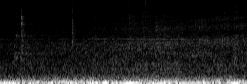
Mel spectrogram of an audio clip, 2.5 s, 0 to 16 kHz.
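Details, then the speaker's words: 2016 Nissan Leaf SL with warranty-replaced 40 kWh battery, driving down a parking garage with windows open: only low tyre rumble and faint contactor clicks as power modes switch; no clunks, suspension good, brakes quiet; normal EV driving. "Coming down through the parking garage here, windows open. No real noise from this thing at all. Suspension's good. Brakes are quiet."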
